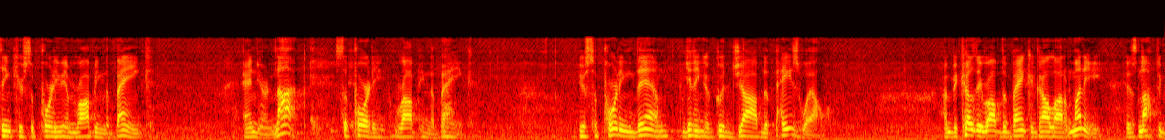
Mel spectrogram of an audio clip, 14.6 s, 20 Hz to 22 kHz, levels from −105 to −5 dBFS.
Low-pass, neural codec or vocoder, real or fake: 7.2 kHz; codec, 16 kHz, 4 kbps, FunCodec, trained on Chinese and English, 50 frames a second; fake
